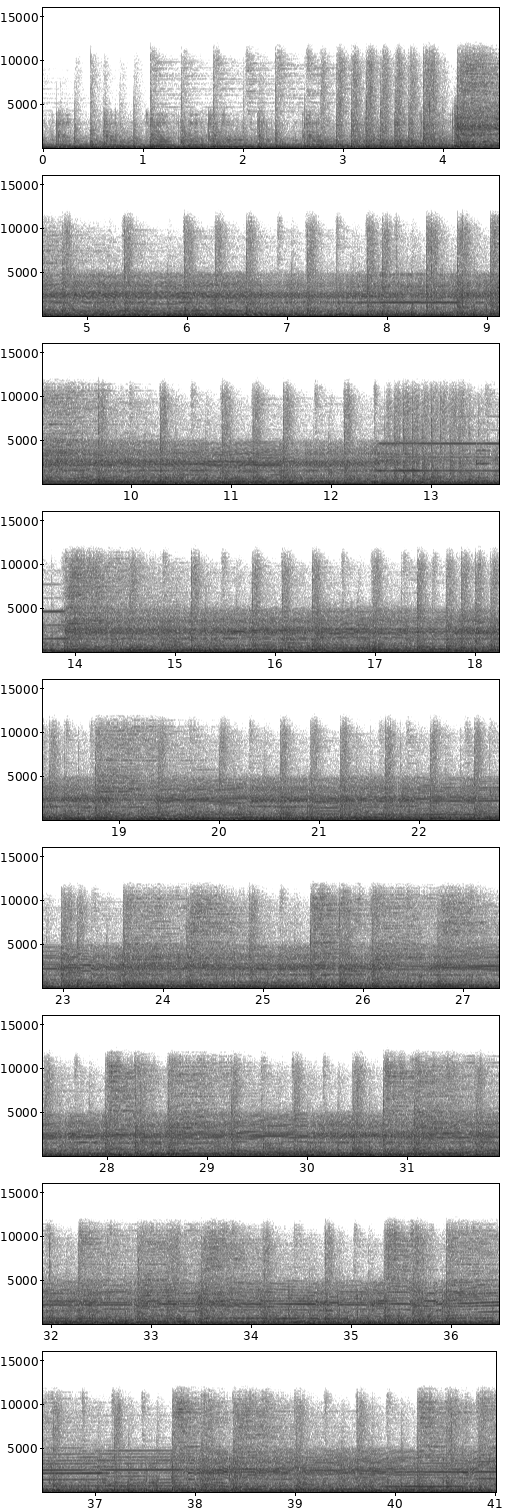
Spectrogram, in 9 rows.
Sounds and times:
Music: 0:00.0 - 0:41.0.

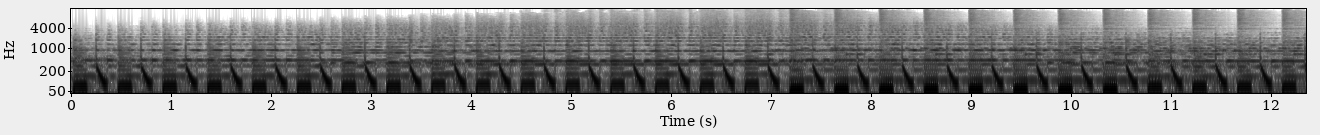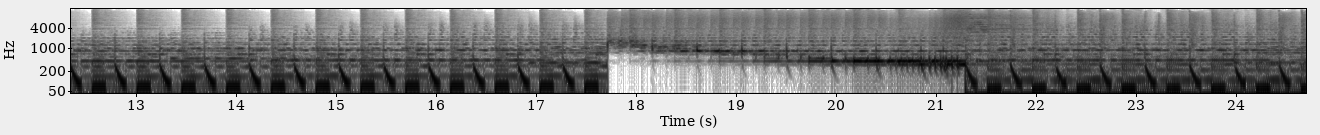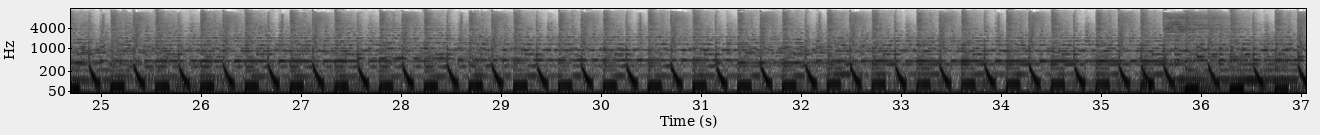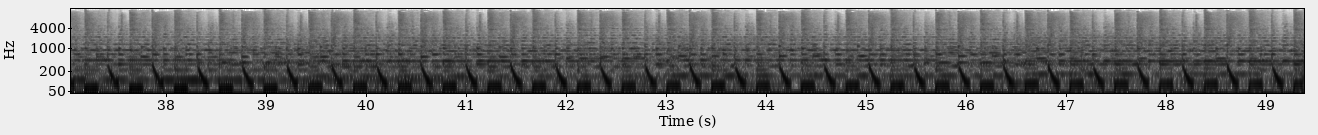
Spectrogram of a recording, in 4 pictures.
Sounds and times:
Exciting music: 0:00.0 - 0:49.3.

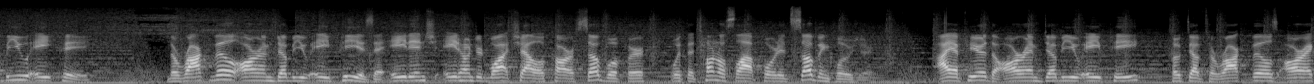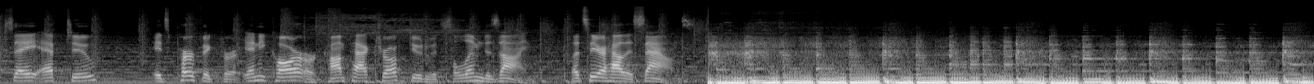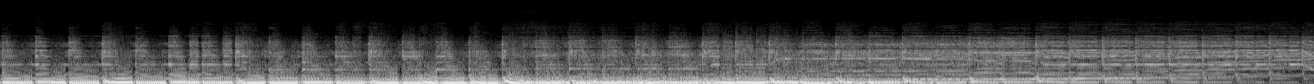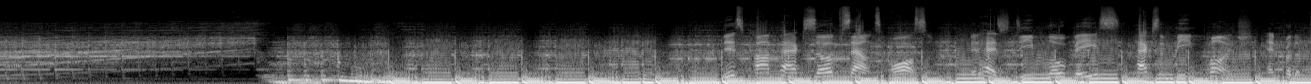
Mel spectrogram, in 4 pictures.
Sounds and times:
Speech: 0:00.0 - 0:00.9, 0:01.7 - 0:08.8, 0:09.4 - 0:20.2, 0:46.6 - 0:52.5
Music: 0:00.0 - 0:52.5.

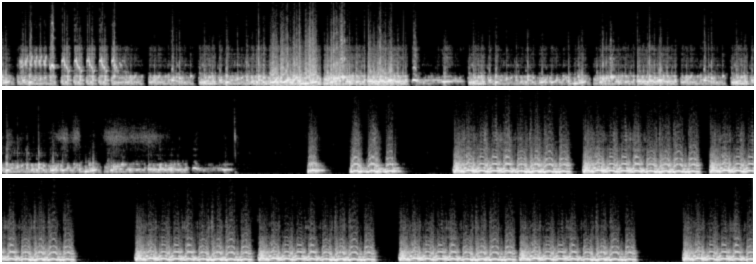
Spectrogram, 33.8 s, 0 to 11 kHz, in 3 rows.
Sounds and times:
Bow-wow: 0:03.8 - 0:14.8, 0:15.8 - 0:17.4, 0:18.0 - 0:23.7, 0:24.6 - 0:32.1, 0:32.8 - 0:33.8
Yip: 0:15.8 - 0:17.4, 0:18.0 - 0:23.7, 0:24.6 - 0:32.1, 0:32.8 - 0:33.8.

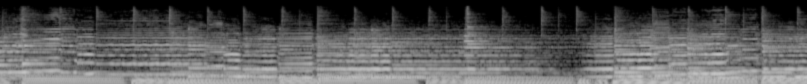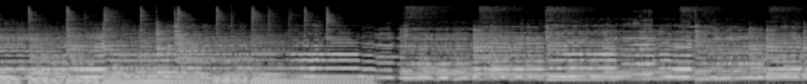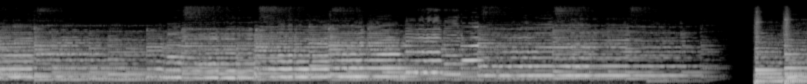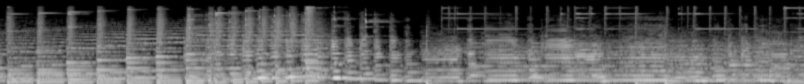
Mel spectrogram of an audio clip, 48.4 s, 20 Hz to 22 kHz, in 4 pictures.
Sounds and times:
Violin, fiddle: 0:00.0 - 0:35.2, 0:35.9 - 0:48.3.

